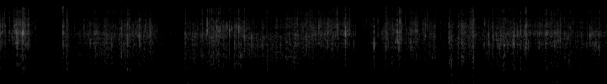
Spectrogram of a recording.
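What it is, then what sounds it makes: Plastic bubble wrap sheet. Gloved fingertips press and rub a flat sheet of clear plastic bubble wrap, its hollow air-filled bubbles wet with paint, lying on a white table. The result is a steady, bright crinkling and sticky rubbing texture with almost no low end, broken by two short quiet gaps near the start.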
